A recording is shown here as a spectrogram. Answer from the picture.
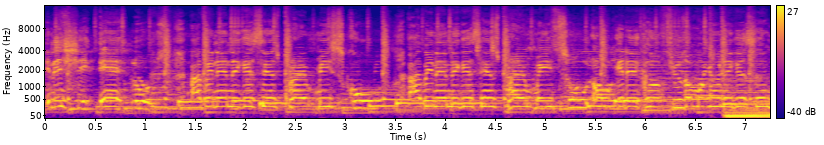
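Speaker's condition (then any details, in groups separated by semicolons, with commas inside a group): No condition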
